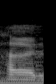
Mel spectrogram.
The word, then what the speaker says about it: Heard: Because her name is Amber Heard and Heard rhymes with Turd.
